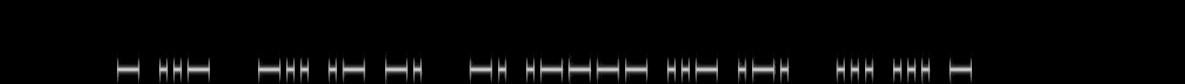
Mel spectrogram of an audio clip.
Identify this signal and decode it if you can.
Morse code, heard as a keyed tone, about 17 wpm, 700 Hz. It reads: TU DAN N1UR SST
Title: K1USN SST QSO Practice - 17wpm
